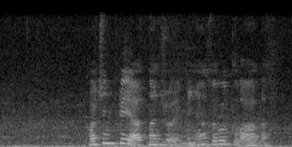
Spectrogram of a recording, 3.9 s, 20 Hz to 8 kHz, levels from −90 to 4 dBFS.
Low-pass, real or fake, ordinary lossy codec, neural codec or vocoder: 7.2 kHz; real; none; none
